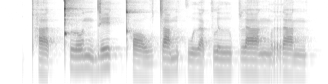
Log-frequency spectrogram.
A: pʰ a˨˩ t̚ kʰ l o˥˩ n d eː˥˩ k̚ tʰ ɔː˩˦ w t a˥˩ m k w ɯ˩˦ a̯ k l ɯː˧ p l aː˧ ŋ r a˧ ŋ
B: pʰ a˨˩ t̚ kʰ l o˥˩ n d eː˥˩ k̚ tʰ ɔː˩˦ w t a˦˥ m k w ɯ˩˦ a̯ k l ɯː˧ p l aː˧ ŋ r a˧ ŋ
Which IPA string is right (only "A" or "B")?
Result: B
